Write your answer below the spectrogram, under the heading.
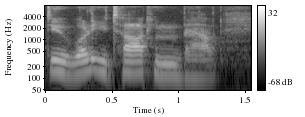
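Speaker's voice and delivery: ordinary talk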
